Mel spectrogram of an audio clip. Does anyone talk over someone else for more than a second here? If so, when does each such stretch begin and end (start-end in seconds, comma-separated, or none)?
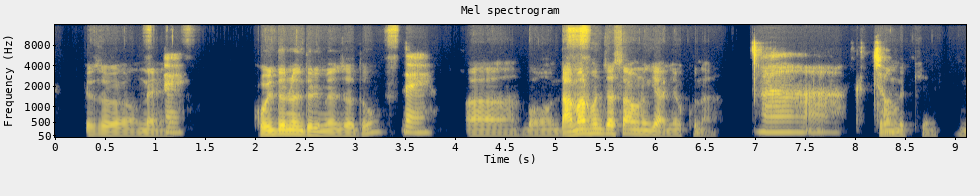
none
